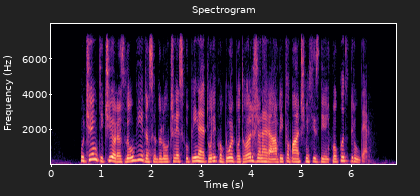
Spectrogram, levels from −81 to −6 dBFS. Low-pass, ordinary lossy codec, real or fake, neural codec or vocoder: 7.2 kHz; none; fake; codec, 44.1 kHz, 1.7 kbps, Pupu-Codec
